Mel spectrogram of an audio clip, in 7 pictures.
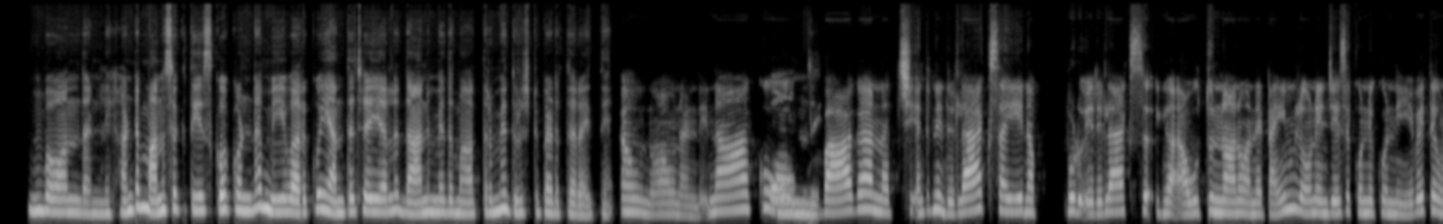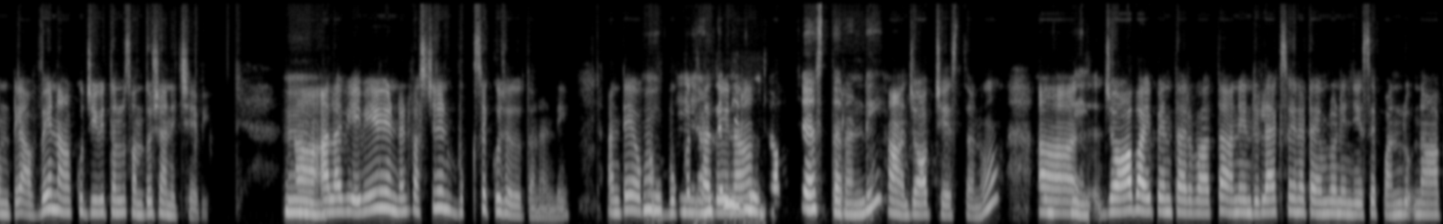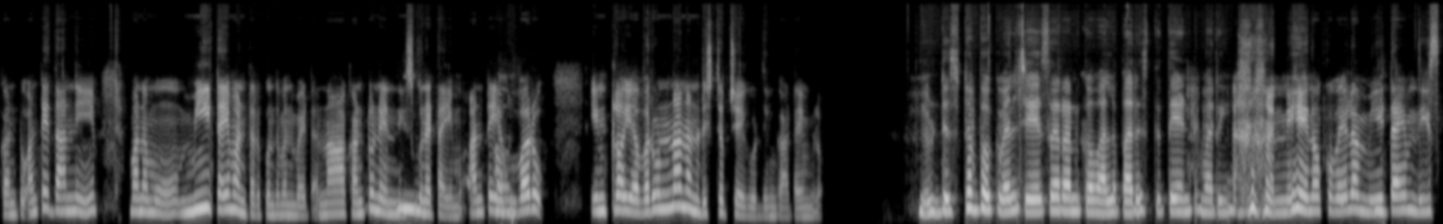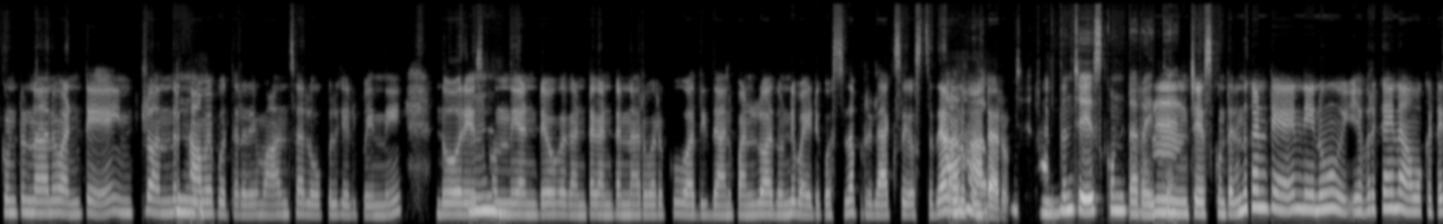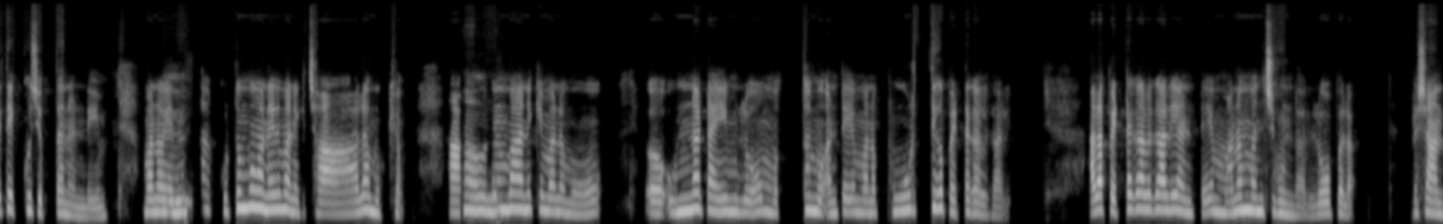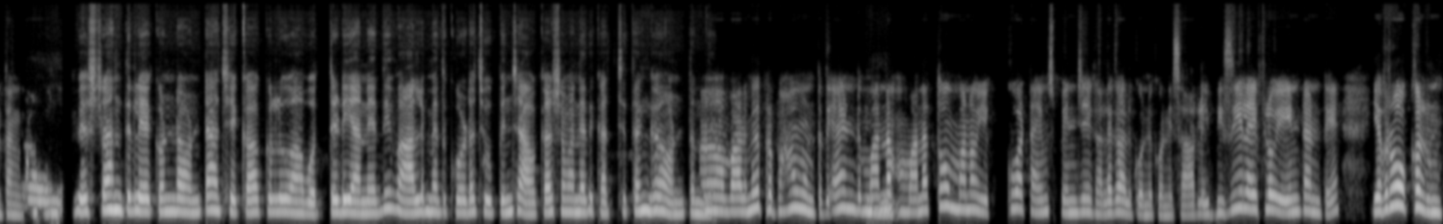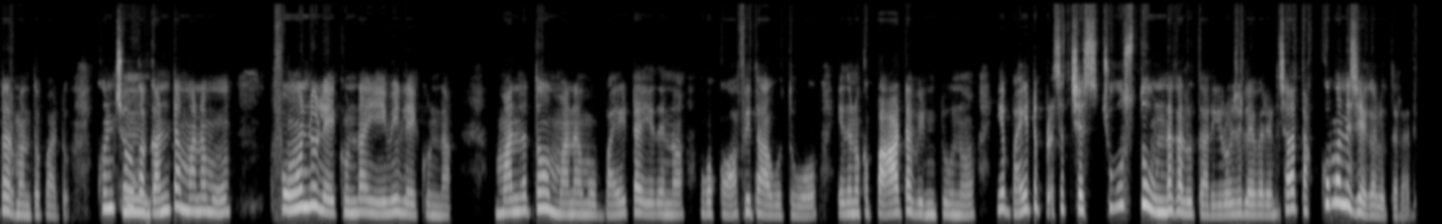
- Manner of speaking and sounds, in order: other noise; in English: "రిలాక్స్"; in English: "ఫస్ట్"; in English: "జాబ్"; in English: "జాబ్"; other background noise; in English: "డిస్టర్బ్"; laughing while speaking: "డిస్టర్బ్ ఒకవేళ చేశారనుకో వాళ్ళ పరిస్థితి ఏంటి మరి?"; in English: "డిస్టర్బ్"; laughing while speaking: "నేను"; in English: "కామ్"; in English: "రిలాక్స్"; stressed: "చాలా"; tapping; in English: "అండ్"; in English: "టైం స్పెండ్"; in English: "బిజీ లైఫ్‍లో"; in English: "కాఫీ"; in English: "జస్ట్"
- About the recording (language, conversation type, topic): Telugu, podcast, పని తర్వాత మీరు ఎలా విశ్రాంతి పొందుతారు?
